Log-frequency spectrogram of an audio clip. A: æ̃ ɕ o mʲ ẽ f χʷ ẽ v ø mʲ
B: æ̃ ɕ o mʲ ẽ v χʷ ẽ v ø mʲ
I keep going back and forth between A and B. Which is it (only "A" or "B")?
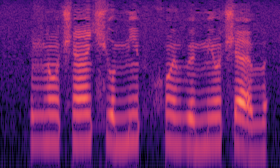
A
